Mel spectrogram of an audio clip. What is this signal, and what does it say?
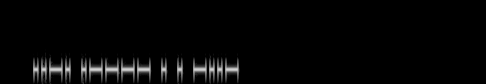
Morse code, heard as a keyed tone, about 32 wpm, 700 Hz. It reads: F1EEX
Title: DXCC-100 Call Signs - 5 Characters - Repeated 2x - 30wpm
